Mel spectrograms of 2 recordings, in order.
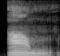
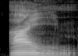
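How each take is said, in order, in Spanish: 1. La palabra se reduce a un sonido corto 'um'. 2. La palabra se dice completa, con un diptongo claro. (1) "de manera informal se pronuncia um" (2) "De manera formal se pronuncia I'm"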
